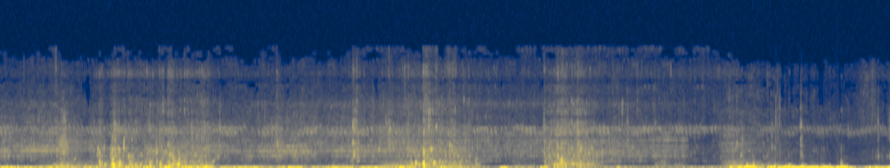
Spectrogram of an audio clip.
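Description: Water sloshing and gurgling, with an uneven low rumble on the microphone that swells loudest about five and a half seconds in.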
